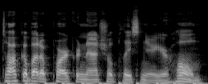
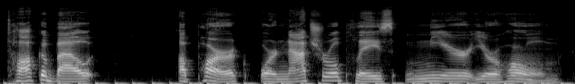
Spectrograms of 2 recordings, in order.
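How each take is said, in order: First: The sentence is spoken very quickly. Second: The sentence is spoken slowly and carefully. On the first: "Some of them are going to say it very quickly" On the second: "They're not going to say it like that"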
